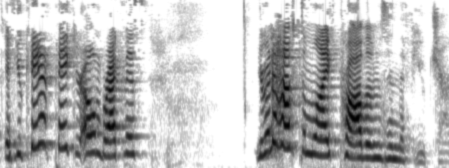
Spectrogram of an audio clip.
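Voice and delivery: normal talking voice

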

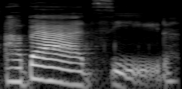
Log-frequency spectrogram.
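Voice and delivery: slow, low, ominous reading; slow ominous storybook reveal; dramatic reveal. A narrator's reading. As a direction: drop it in slowly like a dark secret.

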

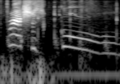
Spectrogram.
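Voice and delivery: very slow, high greedy miner; miner shouting in tunnel. Acted. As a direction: savor each word like a gold-mad miner. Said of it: "I don't have that miner, uh, voice".

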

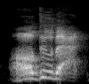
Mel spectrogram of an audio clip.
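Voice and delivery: loud, sharp retort; screeched. Acted. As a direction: spit it back loud and sharp. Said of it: "screeched the grouchy ladybug".

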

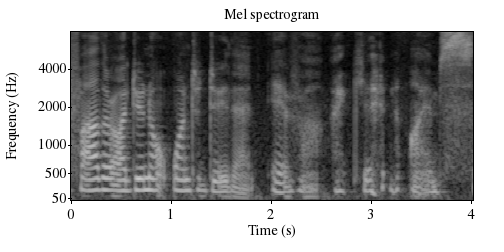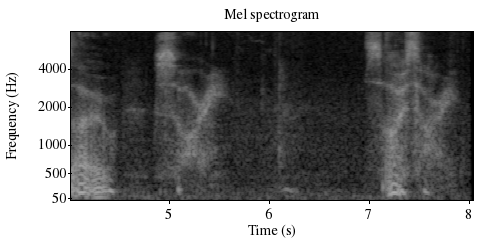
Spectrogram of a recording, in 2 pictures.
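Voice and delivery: fading into a hushed, broken whisper; contrite prayer. Retold or imitated. Mother confessing to God in prayer, fading to a sorry whisper. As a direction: pray sorrowfully, dropping to a whisper. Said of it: "And I said".

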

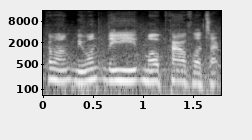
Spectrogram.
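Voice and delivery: ordinary talk, nothing marked

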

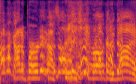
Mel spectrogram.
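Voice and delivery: high panicked shout, laughing; panicked screaming. Retold or imitated. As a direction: scream it like the plane is going down.

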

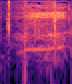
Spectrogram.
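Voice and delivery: high, loud gasp of delight; real thrilled gasp; sharp gasp. Real, not acted. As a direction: gasp like you can't believe it. Sees her dream toy.

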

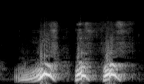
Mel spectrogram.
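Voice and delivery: high, yappy woofs; excited small-dog barks; dog barking. Acted. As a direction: bark out a string of high woofs. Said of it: "the dog called the cat".

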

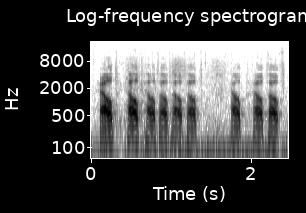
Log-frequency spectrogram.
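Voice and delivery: quick, urgent repeated cries; frantic calls for help. Real, not acted. Player fleeing enemies, calling for help in panic. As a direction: call out like you're being chased.

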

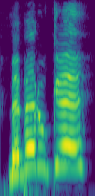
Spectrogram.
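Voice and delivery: high, puzzled cartoon dog; squeaky confused pup.

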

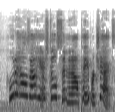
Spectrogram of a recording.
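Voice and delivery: high, outraged question; baffled by a paper check; indignant surprise. Retold or imitated. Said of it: "and I'm like".

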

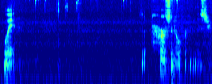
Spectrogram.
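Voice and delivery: hushed whisper while sneaking up on players; sneaky whisper. Real, not acted. Gamer whispering while creeping toward an enemy, hushed. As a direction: breathe the words so nobody nearby hears.

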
